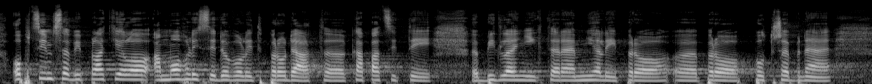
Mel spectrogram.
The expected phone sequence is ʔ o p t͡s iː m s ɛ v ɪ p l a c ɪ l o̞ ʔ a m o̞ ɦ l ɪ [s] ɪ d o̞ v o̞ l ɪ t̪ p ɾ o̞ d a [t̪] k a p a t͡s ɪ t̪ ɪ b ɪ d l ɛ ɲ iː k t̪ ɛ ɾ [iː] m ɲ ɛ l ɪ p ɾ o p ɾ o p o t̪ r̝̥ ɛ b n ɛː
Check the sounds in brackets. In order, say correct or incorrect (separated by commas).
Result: correct, correct, incorrect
